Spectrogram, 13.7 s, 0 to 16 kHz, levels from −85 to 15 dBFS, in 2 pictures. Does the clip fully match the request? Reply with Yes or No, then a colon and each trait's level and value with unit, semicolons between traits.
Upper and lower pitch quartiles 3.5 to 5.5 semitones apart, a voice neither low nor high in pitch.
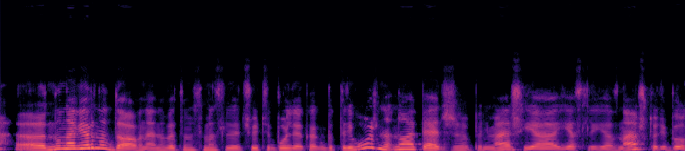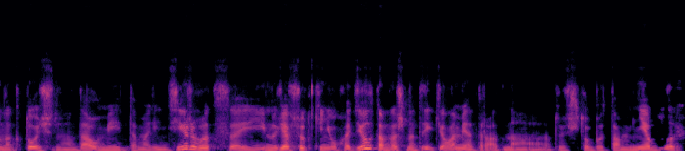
Yes: average, 4.0 semitones; medium, 165 Hz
